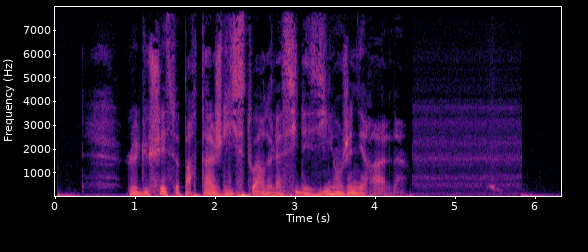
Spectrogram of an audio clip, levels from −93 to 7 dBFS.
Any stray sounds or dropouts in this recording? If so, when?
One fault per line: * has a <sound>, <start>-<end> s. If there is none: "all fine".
* has a whoosh, 5.4-5.6 s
